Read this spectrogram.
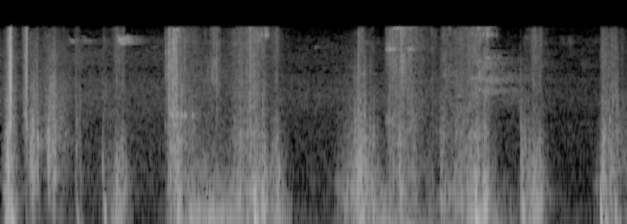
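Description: Footsteps tap on a hard roof.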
